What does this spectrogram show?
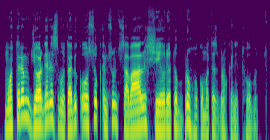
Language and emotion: Kashmiri, neutral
